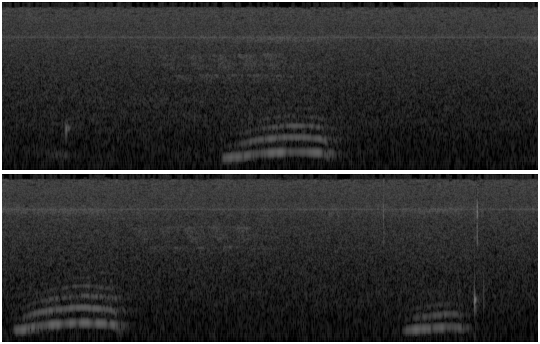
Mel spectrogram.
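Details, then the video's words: Napping in a small basket, a female house cat gives three soft whistled snores, each an arching rise-and-fall tone lasting under a second, repeated every two to three seconds in a quiet room. "Snoring Cat"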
